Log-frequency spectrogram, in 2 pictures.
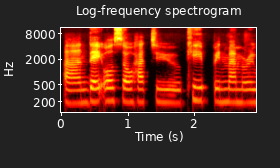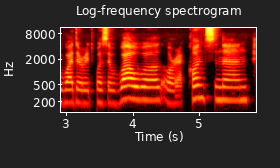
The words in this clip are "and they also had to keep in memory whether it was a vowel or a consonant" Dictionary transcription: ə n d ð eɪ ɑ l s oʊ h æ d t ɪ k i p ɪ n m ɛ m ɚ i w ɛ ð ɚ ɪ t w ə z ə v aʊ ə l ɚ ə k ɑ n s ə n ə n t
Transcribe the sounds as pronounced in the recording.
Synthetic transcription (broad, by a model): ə n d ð eɪ ɑ l s oʊ h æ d t ɪ k i p ɪ n m ɛ m ɚ i w ɛ ð ɚ ɪ t w ə z ə w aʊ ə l ɚ ə k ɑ n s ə n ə n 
